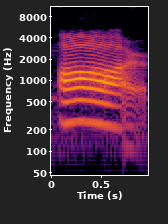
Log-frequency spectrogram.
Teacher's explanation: your tongue comes in front and then it rolls as a result you produce sound R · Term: retroflex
